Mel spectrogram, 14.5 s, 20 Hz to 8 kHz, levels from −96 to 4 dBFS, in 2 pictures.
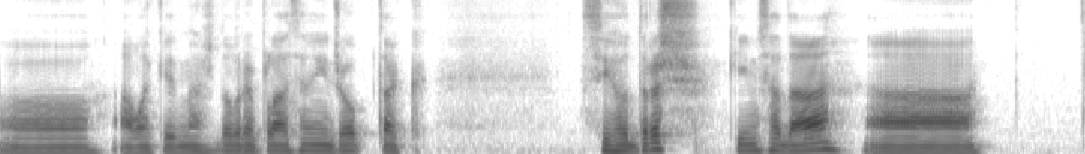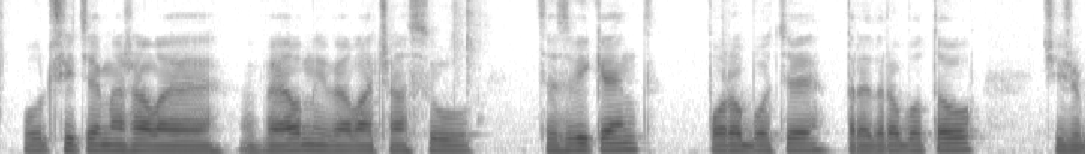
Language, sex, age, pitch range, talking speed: Slovak, male, 20-39, 100-110 Hz, 110 wpm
